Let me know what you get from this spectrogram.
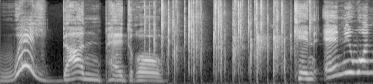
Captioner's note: all clap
